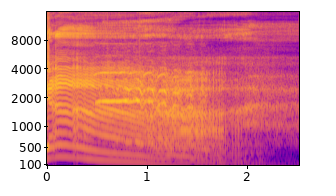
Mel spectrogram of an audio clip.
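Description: A single loud horse whinny, starting high and shrill and sliding down in pitch as it trembles and fades, with no talking over it.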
